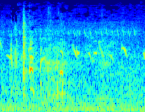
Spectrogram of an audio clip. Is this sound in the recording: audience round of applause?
no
